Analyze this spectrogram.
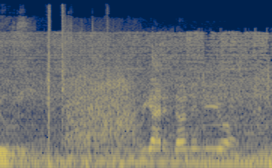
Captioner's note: gun firing; wings flapping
